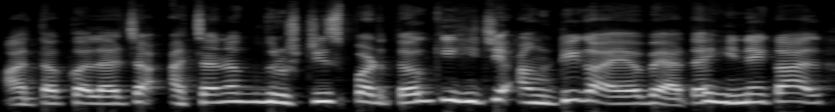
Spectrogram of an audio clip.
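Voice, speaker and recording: Woman recap voice-over, animated and direct with the viewers, slightly high. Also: normal speed. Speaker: TV serial recap narrator. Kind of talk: chatty plot recap voice-over.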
